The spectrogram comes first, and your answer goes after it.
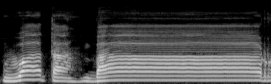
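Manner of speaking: long drawn-out ওয়া তাবার, vowel held; drawn-out Quranic recitation; elongated vowel. Shown as a demonstration. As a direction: stretch the আ in তাবার slowly. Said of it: "এইভাবে".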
